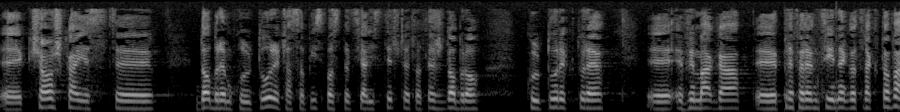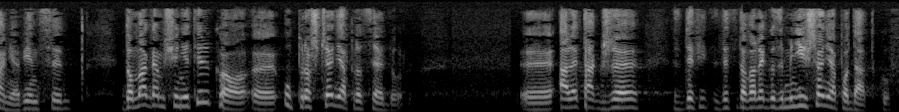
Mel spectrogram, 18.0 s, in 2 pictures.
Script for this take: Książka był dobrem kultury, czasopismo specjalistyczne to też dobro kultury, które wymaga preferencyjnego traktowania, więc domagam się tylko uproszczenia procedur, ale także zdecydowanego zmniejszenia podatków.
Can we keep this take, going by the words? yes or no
no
